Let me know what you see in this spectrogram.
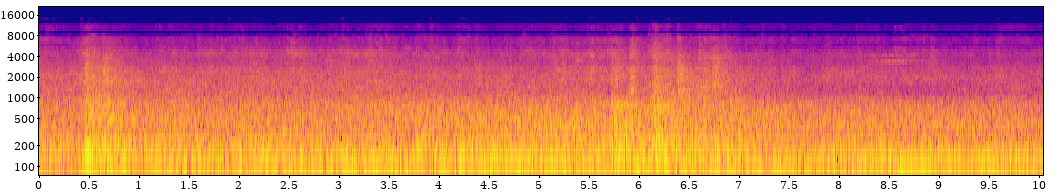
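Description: Union Pacific freight train's loaded flatcars rolling past close by: a steady rumble of steel wheels on rail, with a sharp clank about half a second in and a cluster of clacks around six seconds in.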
